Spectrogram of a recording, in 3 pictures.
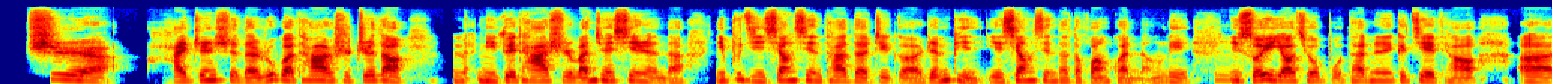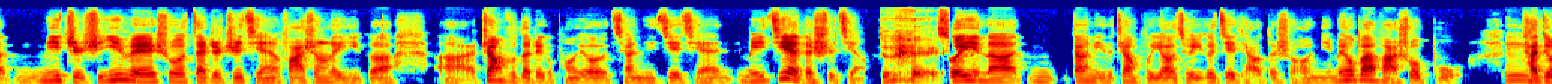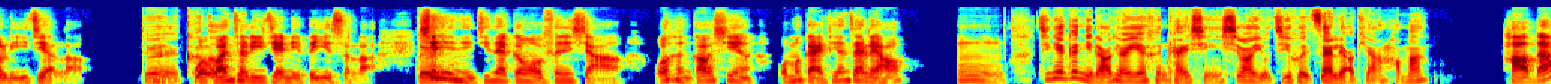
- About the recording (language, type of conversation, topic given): Chinese, podcast, 遇到误会时你通常怎么化解？
- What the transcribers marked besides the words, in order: laughing while speaking: "对"; chuckle; lip smack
